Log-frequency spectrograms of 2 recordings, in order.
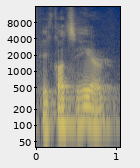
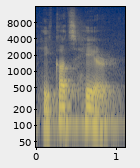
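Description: The two takes are said the same way.

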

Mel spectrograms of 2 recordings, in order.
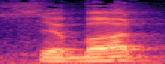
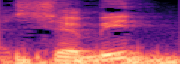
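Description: First: The word bus is pronounced like English 'bus'. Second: The word bus is pronounced like 'bit'.

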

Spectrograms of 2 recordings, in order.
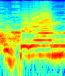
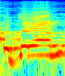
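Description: No difference in how they are said.

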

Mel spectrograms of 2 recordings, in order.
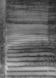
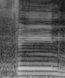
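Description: First: The vowel sounds like 'ay'. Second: The vowel sounds like 'ee'. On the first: The speaker calls it right. "but it's feigned" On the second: The speaker calls it wrong. "I want to say fiend"

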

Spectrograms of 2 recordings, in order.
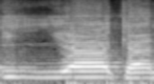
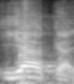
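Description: First: The y sound is doubled and held long. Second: The y sound is single and short. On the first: The speaker calls it right. "kalau kita baca pakai tasydid" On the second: The speaker calls it wrong. "Ini ada yang baca tanpa tasydid"

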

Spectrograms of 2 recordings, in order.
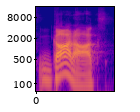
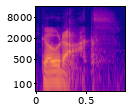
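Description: First: The name is split into God and Ox. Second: The name is split into Go and Dox. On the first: The speaker calls it right. "in Chinese they use the characters God and Ox, so technically it's pronounced GODOX" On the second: The speaker calls it wrong. "and not GODOX"

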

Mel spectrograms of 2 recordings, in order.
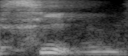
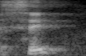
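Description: First: The letter is named as English says it. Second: The letter is named as French says it. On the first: "En anglais, c'est si" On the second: "si je dis le C en anglais ou en français, c'est ben, C"

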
